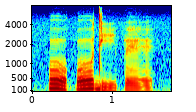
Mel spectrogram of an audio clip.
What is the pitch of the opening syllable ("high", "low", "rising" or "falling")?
falling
